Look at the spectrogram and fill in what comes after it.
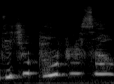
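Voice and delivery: very high, shocked and disgusted tone.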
